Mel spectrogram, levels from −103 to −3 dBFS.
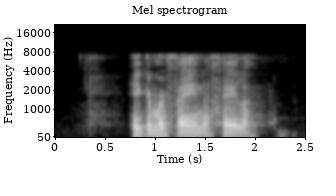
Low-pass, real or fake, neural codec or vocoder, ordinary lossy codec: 7.2 kHz; real; none; MP3, 64 kbps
